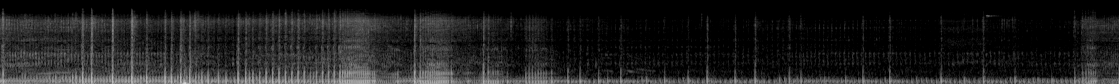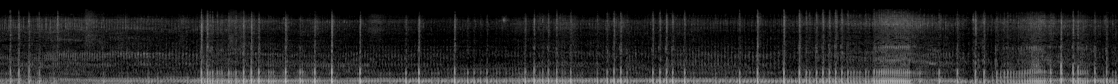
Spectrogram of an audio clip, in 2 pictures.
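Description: A motorcycle engine pops and revs close by.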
